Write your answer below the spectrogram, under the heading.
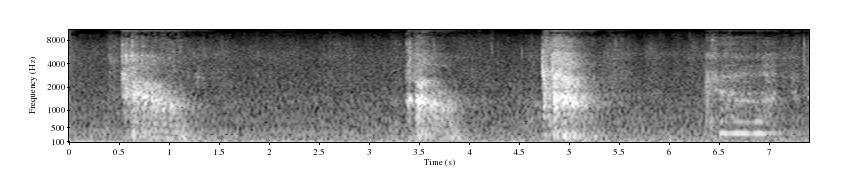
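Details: One of four newborn lion cubs, a male and a female among them, at a safari park in Yamaguchi, Japan, gives short, raspy, falling cries, nothing like a house cat's mew; cubs reportedly cry when they want something.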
